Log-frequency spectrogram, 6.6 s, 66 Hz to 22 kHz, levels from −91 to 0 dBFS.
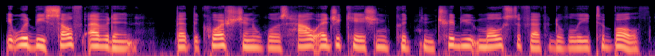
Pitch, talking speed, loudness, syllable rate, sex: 170 Hz, 155 wpm, -20 LUFS, 5.0 syllables/s, female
